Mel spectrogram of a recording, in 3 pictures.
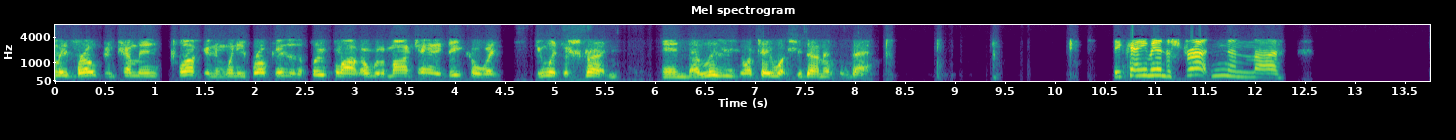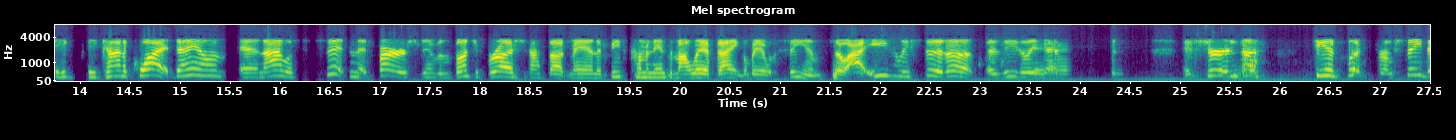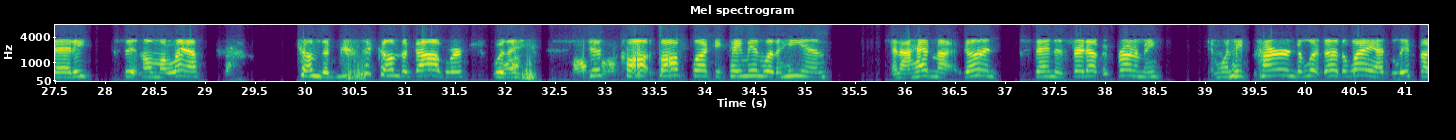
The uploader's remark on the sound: Call in from Kansas.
